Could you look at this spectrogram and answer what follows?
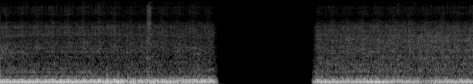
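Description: An old car engine idles smoothly just after starting, a steady low rumbling hum with a brief gap of silence partway through.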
